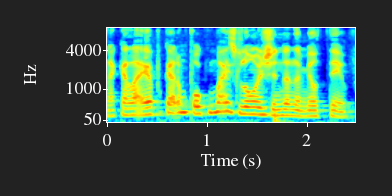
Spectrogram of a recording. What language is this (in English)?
Portuguese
